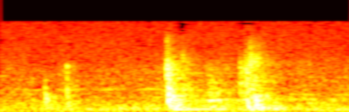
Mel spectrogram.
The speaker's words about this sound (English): Close the door, please.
